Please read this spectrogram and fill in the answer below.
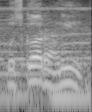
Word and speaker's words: Pushkarini: Pronunciation is Shwetaganga Pushkarani.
